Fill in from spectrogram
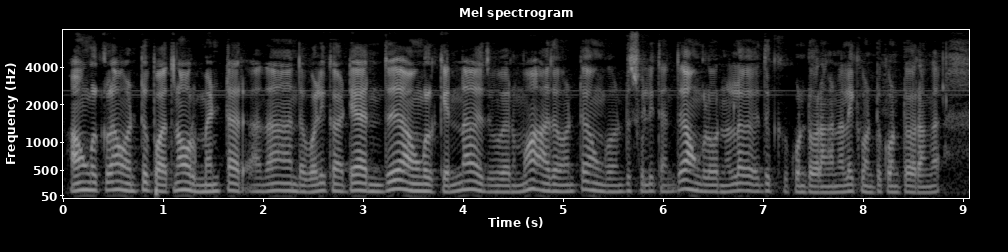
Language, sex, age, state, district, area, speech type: Tamil, male, 30-45, Tamil Nadu, Viluppuram, urban, spontaneous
